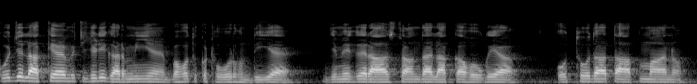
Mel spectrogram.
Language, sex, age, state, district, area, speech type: Punjabi, male, 45-60, Punjab, Fatehgarh Sahib, rural, spontaneous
